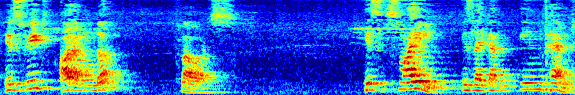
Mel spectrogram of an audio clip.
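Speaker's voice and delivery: slow, word-by-word English with long pauses; speaking slowly. Shown as a demonstration. Teacher reading poem lines to students, slow and deliberate. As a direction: spell it out slowly so students can follow. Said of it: "আস্তে আস্তে বলছি".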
